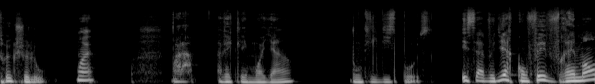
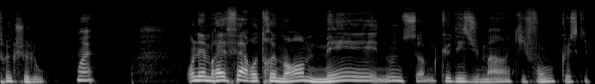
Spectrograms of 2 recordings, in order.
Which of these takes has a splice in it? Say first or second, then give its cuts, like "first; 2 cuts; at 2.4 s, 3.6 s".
first; 1 cut; at 1.6 s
